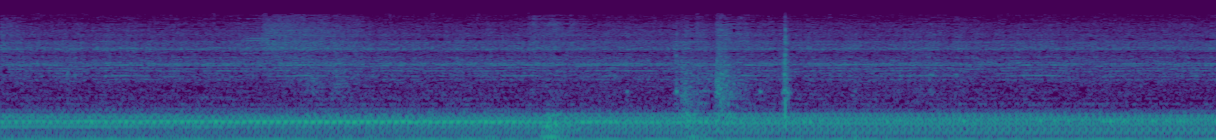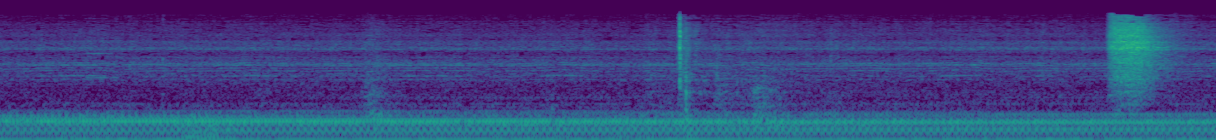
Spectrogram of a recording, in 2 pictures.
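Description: Steady droning hum with several held tones, with a few faint ticks and clicks over it.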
